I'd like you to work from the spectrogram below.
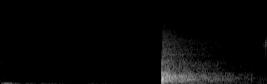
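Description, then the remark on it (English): After a second and a half of near silence, a single loud blast from a Civil War cannon booms out suddenly in Pennsylvania in July, its deep rumble trailing off over the next second with no voices. “There's always some explosion. Fucking Civil War cannon.”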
